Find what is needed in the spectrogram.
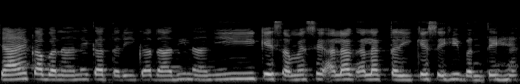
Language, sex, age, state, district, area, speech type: Hindi, female, 30-45, Madhya Pradesh, Katni, urban, spontaneous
